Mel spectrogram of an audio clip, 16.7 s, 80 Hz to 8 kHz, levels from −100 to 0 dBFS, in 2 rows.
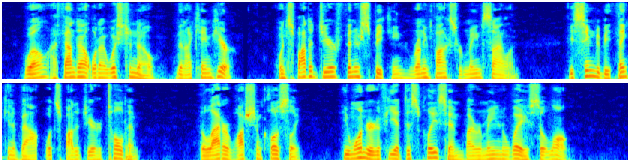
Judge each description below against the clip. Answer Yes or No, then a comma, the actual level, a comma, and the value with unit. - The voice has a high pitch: No, low, 115 Hz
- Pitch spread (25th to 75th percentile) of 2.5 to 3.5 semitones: Yes, average, 3.2 semitones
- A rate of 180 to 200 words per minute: Yes, average, 185 wpm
